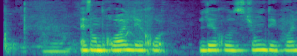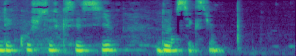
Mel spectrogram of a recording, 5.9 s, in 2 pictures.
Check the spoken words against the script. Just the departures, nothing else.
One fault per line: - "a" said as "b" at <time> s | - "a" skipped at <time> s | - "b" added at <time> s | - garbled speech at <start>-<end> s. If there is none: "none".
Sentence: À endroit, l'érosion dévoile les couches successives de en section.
none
